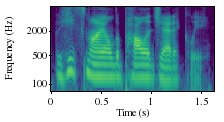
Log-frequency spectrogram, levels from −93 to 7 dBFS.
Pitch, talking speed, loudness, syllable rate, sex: 150 Hz, 145 wpm, -18 LUFS, 7.3 syllables/s, female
